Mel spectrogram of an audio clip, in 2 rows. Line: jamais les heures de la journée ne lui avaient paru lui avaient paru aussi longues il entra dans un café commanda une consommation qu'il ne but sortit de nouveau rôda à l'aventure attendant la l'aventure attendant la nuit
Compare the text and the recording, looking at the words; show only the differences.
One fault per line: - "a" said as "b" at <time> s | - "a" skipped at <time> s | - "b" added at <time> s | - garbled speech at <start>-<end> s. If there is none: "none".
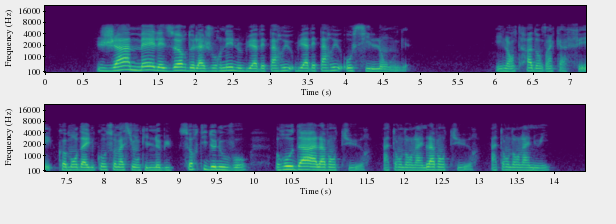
none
